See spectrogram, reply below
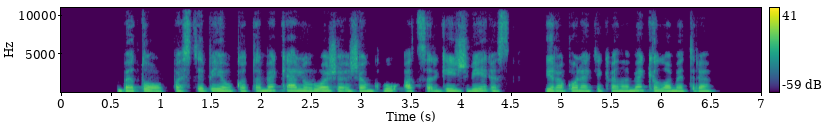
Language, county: Lithuanian, Kaunas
